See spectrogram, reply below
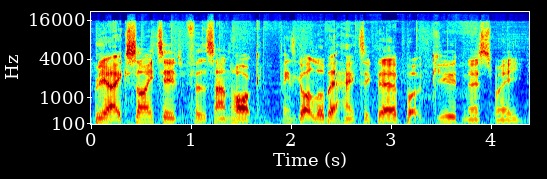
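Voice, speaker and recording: A man's voice: medium pitch, normal speed, fairly bright tone, soft background music. A man casting an esports match, running through standings and points. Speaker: caster. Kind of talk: esports commentary.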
